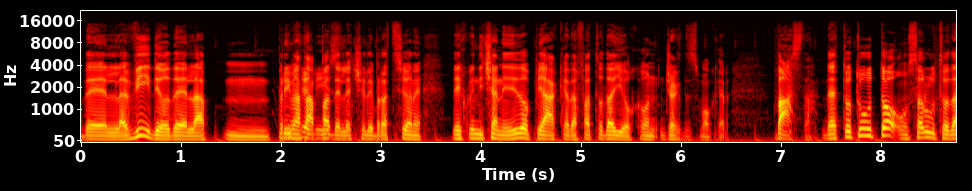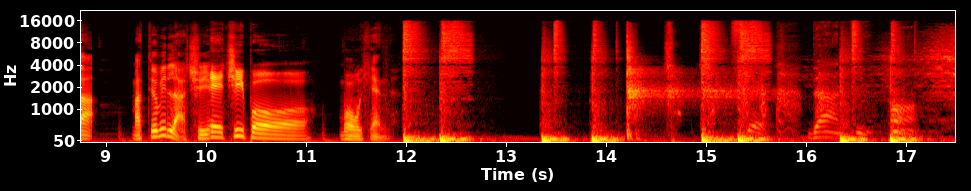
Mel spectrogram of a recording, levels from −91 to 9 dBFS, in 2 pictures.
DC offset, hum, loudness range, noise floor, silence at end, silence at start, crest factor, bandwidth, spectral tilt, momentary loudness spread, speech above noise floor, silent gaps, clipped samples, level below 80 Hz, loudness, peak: under 0.1%; none; 4 LU; -56 dBFS; 0 s; 0 s; 22 dB; 16 kHz; -4.5 dB/octave; 11 LU; 31 dB; none; under 0.1%; -32 dBFS; -25 LUFS; -2 dBFS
